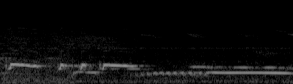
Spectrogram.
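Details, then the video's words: Bangkok zebra dove, engkel style, singing to stimulate breeding mood. Several clear coos are followed by a long smooth note that dips slightly, against a noticeable background hiss. "Pancingan menaikan birahi Perkutut Bangkok Gacor Suara Engkel"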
